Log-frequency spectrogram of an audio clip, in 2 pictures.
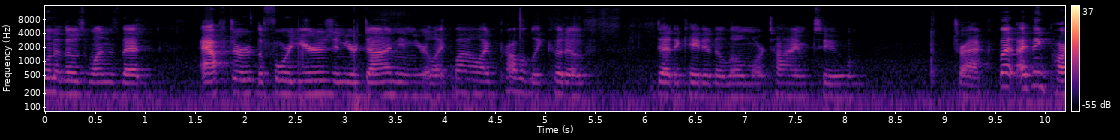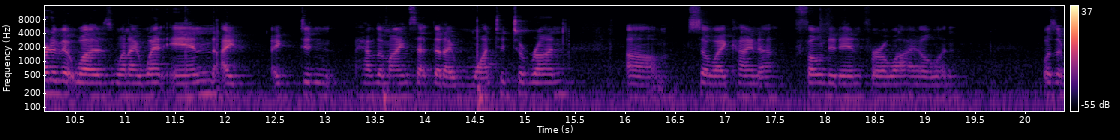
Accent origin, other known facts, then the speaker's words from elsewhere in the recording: Canal Fulton, Ohio, United States; I grew up in Canal Fulton. I went to Northwest High School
